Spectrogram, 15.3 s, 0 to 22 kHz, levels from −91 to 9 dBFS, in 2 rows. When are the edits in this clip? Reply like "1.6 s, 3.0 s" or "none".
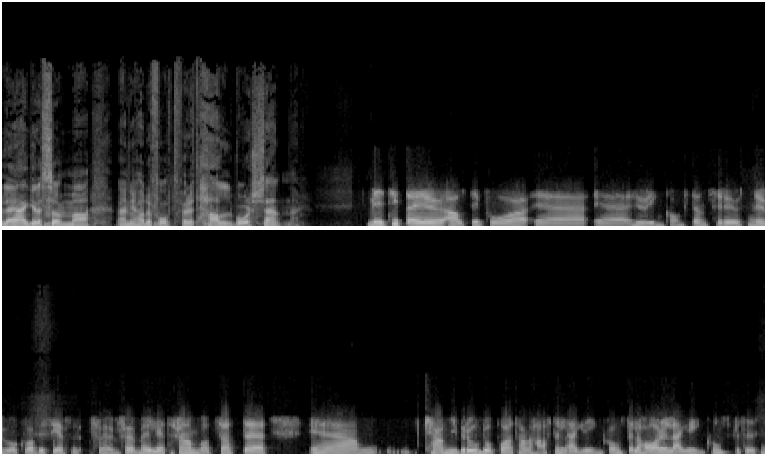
3.6 s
